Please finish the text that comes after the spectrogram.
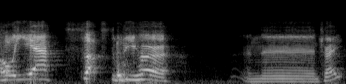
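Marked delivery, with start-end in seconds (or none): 0.0-1.7 loud, higher, dismissive reply; Frankie. Acted. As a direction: brush it off loudly. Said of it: "Frankie says".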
